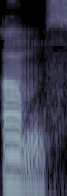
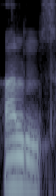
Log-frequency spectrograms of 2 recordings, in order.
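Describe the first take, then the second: First: "আর্মস" as "aams", no L; silent L. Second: "আর্মস" as spelt, with the L sounded: "alms"; L pronounced. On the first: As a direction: say "আর্মস" going straight from long A to M. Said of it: "এতটুকু উচ্চারণ হচ্ছে". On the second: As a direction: say "আর্মস" with an audible L before the M. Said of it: "তো আর্মস হতো". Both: Shown as a demonstration.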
